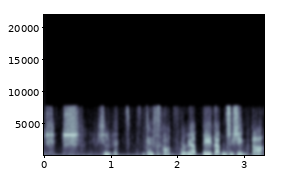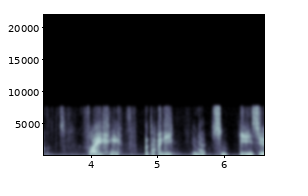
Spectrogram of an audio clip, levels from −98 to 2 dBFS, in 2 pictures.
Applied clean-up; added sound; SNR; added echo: neural diffusion model UNIVERSE++.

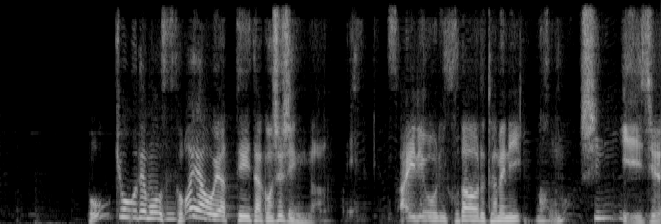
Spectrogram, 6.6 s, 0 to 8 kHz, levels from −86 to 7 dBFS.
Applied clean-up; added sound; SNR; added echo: neural mask model DeepFilterNet 3.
